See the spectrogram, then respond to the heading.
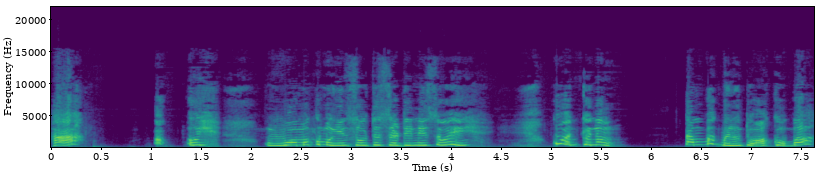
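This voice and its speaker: An actress playing a cheeky, pleading young caretaker in a radio drama, blurting things out in hesitant, chatty back-talk. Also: female voice, extremely high pitch, unhurried, long pauses, dry recording. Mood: flustered defensive.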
